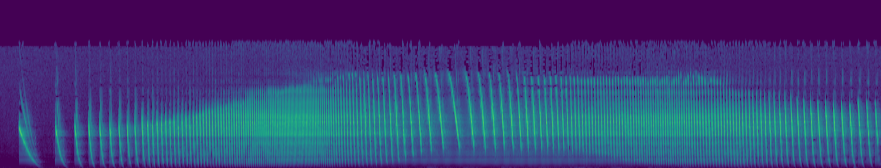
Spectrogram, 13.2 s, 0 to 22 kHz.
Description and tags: Monotron LFO rate
Sound effects created with Korg's Monotron ribbon synth, for custom dynamics and sound design.
Recorded through a Yamaha MG124cx to an Mbox.
Ableton Live
Ableton Live
korg, Monotron, Sample, sampler, sfx, sound, synth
